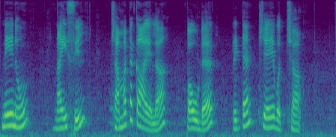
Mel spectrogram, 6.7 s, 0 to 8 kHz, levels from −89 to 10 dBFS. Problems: constant background noise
